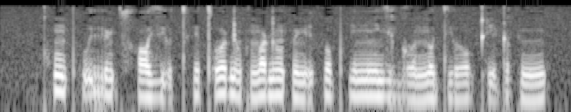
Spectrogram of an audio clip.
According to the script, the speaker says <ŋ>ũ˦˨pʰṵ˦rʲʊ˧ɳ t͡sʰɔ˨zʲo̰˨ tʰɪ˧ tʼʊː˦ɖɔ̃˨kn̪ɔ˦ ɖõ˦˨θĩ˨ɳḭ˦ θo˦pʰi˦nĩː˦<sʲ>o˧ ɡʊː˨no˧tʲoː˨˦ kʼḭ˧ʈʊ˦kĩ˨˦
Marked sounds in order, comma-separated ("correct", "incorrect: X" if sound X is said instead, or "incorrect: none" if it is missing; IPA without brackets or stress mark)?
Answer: incorrect: kʰ, incorrect: zʲ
